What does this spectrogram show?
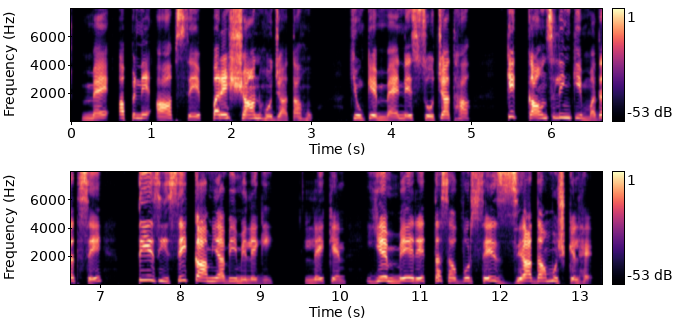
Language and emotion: Urdu, angry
